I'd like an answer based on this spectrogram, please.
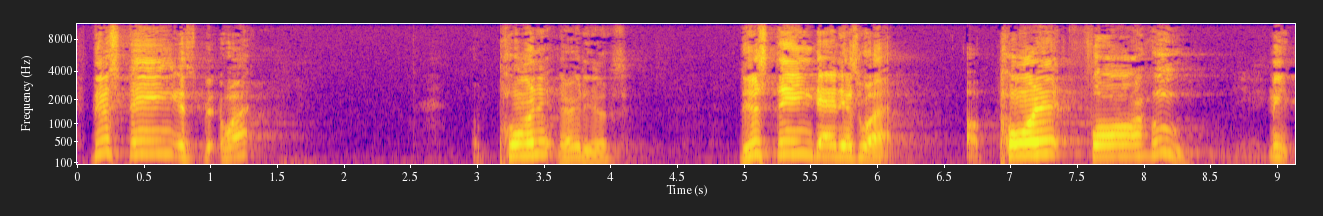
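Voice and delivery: leading the church to answer back; preacher prompting the congregation; preacher call and response. Real, not acted. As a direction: ask it and let the congregation finish the line.

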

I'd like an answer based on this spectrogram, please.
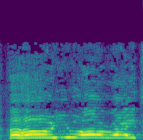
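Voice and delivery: loud, high, slow cry of alarm; startled driver yelling; worried shout. Retold or imitated. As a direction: call out in a panic to the injured boy. Truck driver calls to hurt boy.

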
